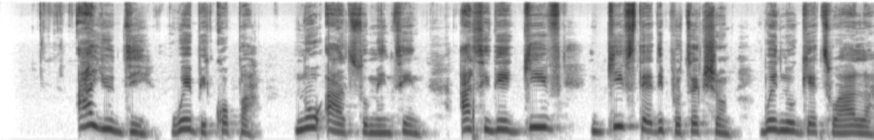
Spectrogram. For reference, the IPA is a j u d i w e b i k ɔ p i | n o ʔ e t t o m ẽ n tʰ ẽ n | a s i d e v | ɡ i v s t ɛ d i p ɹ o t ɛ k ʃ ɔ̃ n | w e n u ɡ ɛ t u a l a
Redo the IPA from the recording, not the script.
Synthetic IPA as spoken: a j u d i w e b i k ɔ p a | n o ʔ a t t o m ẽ n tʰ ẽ n | a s i d e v | ɡ i v s t ɛ d i p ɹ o t ɛ k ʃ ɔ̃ n | w e n o ɡ ɛ t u a l a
